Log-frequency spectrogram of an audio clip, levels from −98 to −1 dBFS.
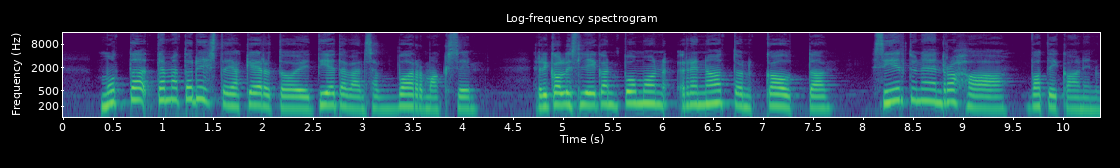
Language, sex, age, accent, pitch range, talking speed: Finnish, female, 20-39, native, 180-235 Hz, 75 wpm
